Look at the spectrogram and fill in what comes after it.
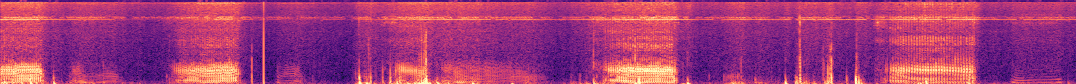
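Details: Snoring in a sleeping pug: rhythmic rattling, snorting snores on each breath, about six breaths, with small clicks between.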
